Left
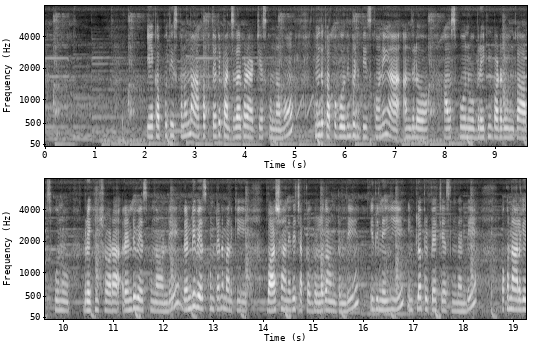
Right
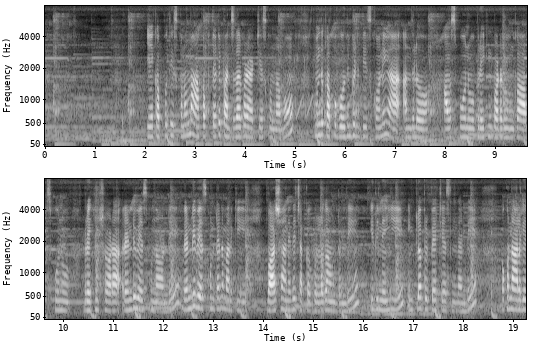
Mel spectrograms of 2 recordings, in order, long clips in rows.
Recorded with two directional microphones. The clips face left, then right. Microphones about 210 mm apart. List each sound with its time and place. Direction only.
2.0 s speech: 25° left (ahead or behind)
